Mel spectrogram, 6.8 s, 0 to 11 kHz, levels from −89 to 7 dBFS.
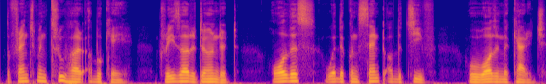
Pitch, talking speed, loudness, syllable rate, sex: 105 Hz, 185 wpm, -18 LUFS, 5.9 syllables/s, male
